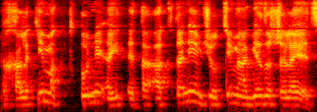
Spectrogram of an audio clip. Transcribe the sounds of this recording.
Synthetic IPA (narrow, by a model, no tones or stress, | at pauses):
taχalakimakonietaakt̪animʃejot͡simeaɡezaʃelaet͡s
